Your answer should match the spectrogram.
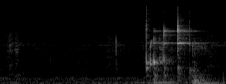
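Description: A paintbrush clinking against a hard ceramic or glass container: a short, bright ringing clink about a second and a half in, after near quiet.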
